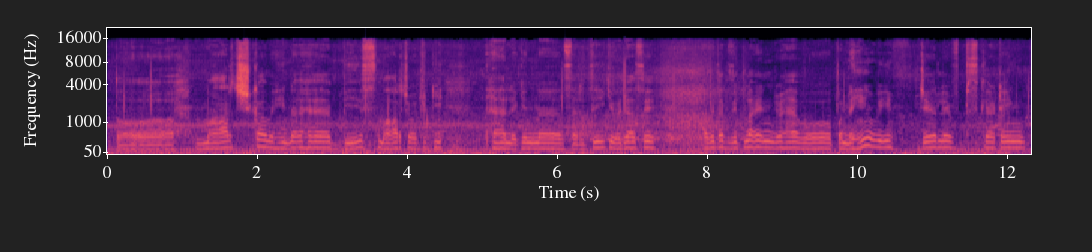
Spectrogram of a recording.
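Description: A man with fairly even intonation and very even loudness, amid noticeable background noise. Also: dry sound with no echo. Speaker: travel vlogger rider. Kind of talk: casual vlog chat. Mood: mildly disappointed, accepting. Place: motorbike. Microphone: helmet.

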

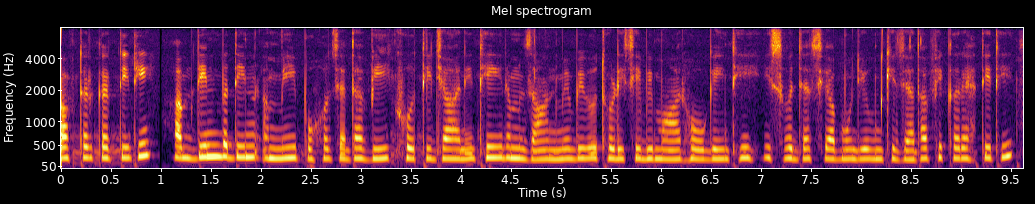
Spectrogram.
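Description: A woman speaks at a fairly high pitch in a dark, mellow tone. The sound is dry and close, with no echo. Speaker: vlogger. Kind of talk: vlog narration.

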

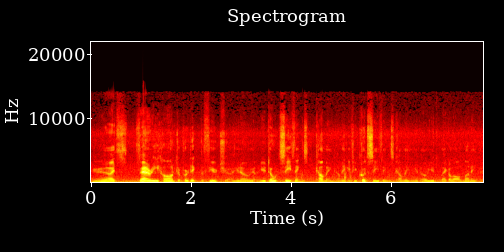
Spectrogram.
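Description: A man with a southern English accent and fairly low pitch, lively intonation at a moderate pace, hardly any pauses, dry sound with no echo and noticeable background noise. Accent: southern English, educated British. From rural Norfolk, England. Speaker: chemistry lecturer, NMR researcher. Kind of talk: interview answer. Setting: conference venue. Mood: relaxed, reflective. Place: waterside.

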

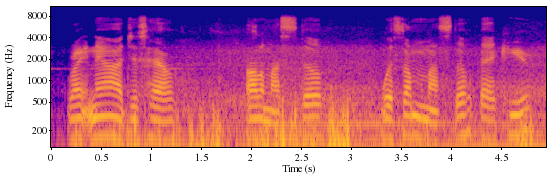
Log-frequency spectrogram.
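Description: A woman speaks at a fairly slow pace. The sound is dry with no echo, though loud background noise is present. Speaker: van dweller. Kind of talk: casual talk to camera. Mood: cheerful, proud. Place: street. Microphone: phone near.

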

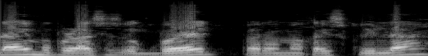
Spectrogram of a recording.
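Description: A man speaks at a fairly slow pace in a dark, mellow tone. The background is quiet. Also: dry sound with no echo. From Philippines. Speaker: vlogger. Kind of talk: casual vlog chat. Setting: outdoors, mountain trip. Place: open country. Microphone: phone near.

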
